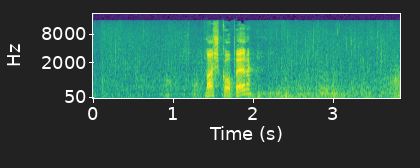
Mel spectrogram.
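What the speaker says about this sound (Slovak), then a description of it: "Kokos, ale dobrá búrka je, ty kokos." Thunderstorm in a video game about a fungus infection, with steady rain and low rumbling thunder running throughout, while someone speaks briefly in the middle over the storm.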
